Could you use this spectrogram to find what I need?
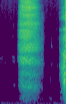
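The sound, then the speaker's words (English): A loud, breathy sneeze from someone with an allergy, followed after a short pause by the sharp start of another. “Well, we might need to end this before I sneeze my brains out.”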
